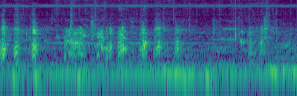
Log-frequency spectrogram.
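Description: Heritage chickens on a small farm kept with turkeys and geese, clucking repeatedly in short, busy bursts at close range over a steady low background hum.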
